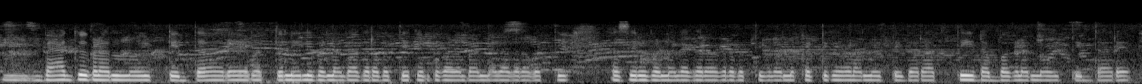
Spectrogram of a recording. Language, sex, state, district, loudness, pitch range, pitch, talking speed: Kannada, female, Karnataka, Bangalore, -19 LUFS, 195-200 Hz, 195 Hz, 95 wpm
